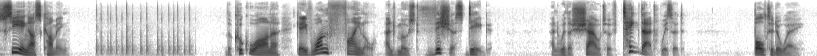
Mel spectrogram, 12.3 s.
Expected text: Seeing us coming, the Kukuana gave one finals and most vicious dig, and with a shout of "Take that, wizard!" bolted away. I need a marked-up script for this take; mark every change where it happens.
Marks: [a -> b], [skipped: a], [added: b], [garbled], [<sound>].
Seeing us coming, [tap] the Kukuana gave one [finals -> final] and most vicious dig, and with a shout of "Take that, wizard!" bolted away.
